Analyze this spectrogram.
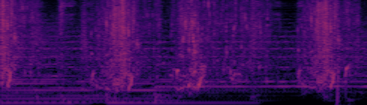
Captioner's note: water splashing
